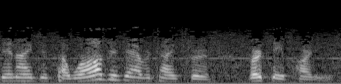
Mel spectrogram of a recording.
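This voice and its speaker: With music in the background, a man talks in a fairly high voice with an American accent. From Oklahoma, US. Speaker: copywriter. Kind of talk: interview.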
